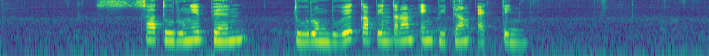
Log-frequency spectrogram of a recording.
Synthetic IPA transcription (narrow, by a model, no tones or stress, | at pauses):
sad̪̥ṳɾuŋeb̥ɛ̤n | d̪̥ṳɾʊŋnd̪uwekəpint̪əɾanɪŋb̥iɖ̥a̤ŋɛk̚t̪ɪŋ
